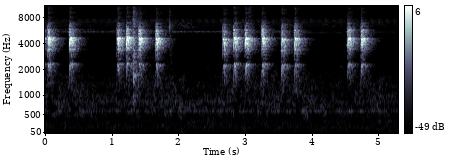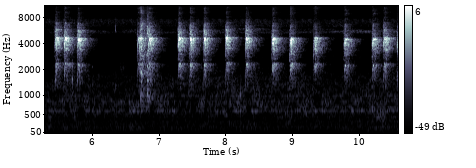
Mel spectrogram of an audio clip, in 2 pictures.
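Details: Ciblek ilalang, a prinia, singing as a tutor recording for training other songbirds: bursts of sharp, buzzy chirps repeated in quick rhythmic groups, each burst about half a second, separated by short pauses.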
